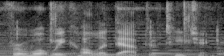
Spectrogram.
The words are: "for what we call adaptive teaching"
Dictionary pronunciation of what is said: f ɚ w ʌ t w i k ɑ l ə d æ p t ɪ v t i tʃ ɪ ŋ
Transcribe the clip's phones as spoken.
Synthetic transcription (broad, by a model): f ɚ w ʌ t w i k ɑ l ə d æ p t ɪ v t i tʃ ɪ ŋ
